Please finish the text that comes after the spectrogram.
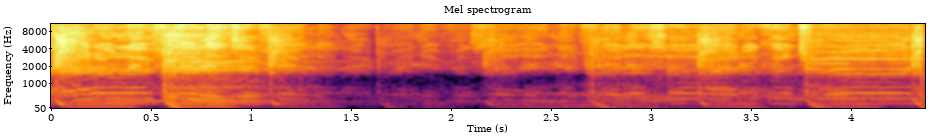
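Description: A song plays with a steady rhythmic beat, layered harmonic instruments and bright upper tones, fairly loud and uninterrupted, with a brief softer dip midway before the full mix returns.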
